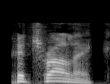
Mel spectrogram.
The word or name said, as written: petrolic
